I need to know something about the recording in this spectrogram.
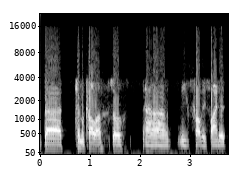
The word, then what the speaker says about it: McCullough: Tim McCullough. MCC. Yeah. ULLOUGH. Everyone thinks it's OUGH, but we spell it OCH at the end.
